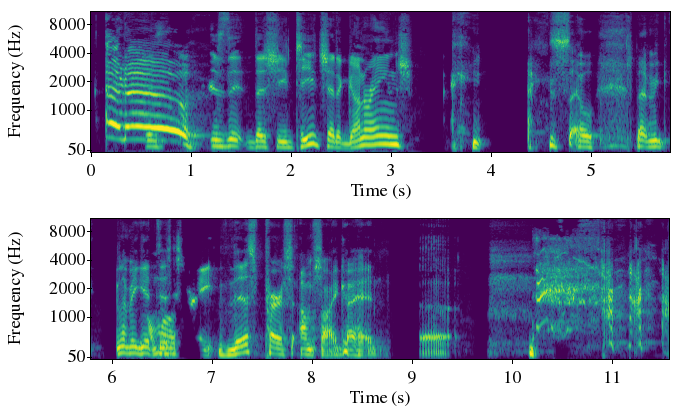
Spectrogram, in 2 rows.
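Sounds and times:
speech: 0:00.3 - 0:10.4
loud long croaky burp: 0:09.1 - 0:09.6
laughter: 0:10.2 - 0:11.5.

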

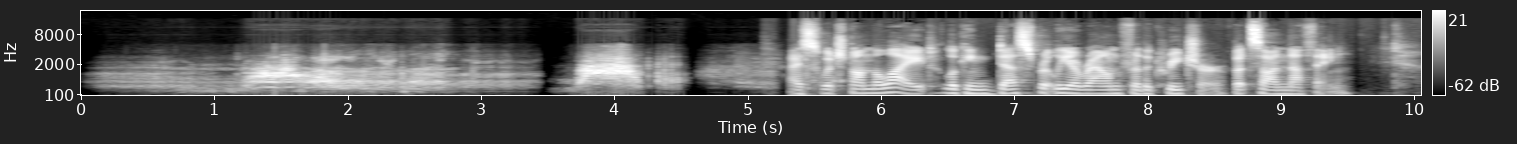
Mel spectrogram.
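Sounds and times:
big cat growling low and rough: 0:00.0 - 0:05.3
speech: 0:05.4 - 0:10.0.

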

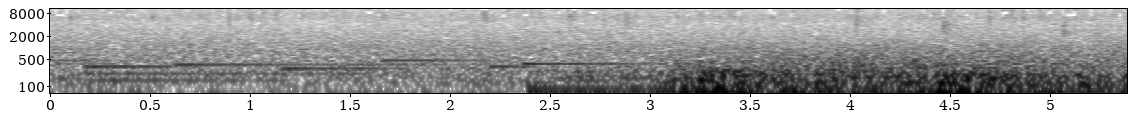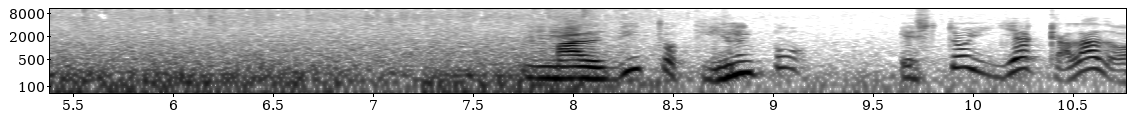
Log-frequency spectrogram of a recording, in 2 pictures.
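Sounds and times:
heavy rain pouring across the street: 0:00.0 - 0:10.7
deep low rumble: 0:02.4 - 0:06.7
speech: 0:07.8 - 0:10.7.

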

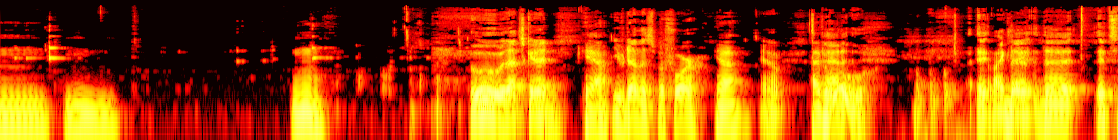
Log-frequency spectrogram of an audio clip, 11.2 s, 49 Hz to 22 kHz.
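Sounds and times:
glasses clinking in a toast: 0:00.0 - 0:00.9, 0:03.0 - 0:04.5
speech: 0:02.9 - 0:03.3, 0:04.1 - 0:11.1.

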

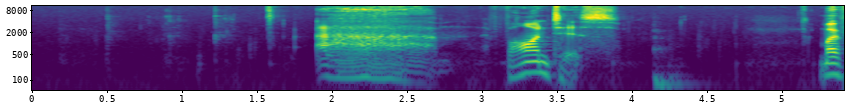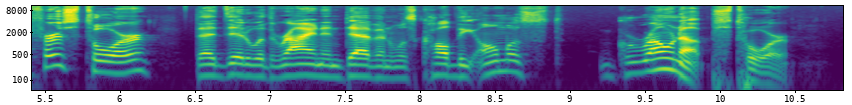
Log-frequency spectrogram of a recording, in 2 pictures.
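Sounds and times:
person drinking with lip and swallowing clicks: 0:01.6 - 0:02.9
speech: 0:01.9 - 0:02.3, 0:03.2 - 0:04.0, 0:05.3 - 0:10.5.

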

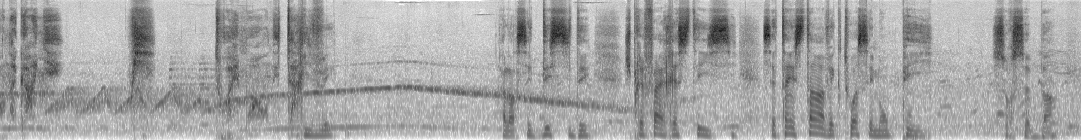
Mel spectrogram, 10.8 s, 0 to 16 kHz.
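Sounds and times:
ambulance siren wailing: 0:00.0 - 0:09.7
sharp bursts of street noise: 0:00.0 - 0:10.8
speech: 0:03.0 - 0:03.6, 0:05.0 - 0:10.8
faint crowd sounds: 0:06.3 - 0:10.8.

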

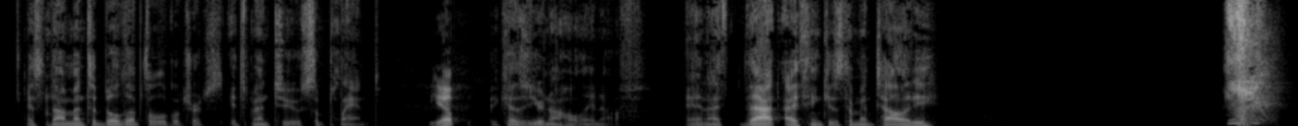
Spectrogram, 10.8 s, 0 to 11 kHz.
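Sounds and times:
speech: 0:00.2 - 0:07.9, 0:10.2 - 0:10.5
single loud sneeze: 0:10.2 - 0:10.8.

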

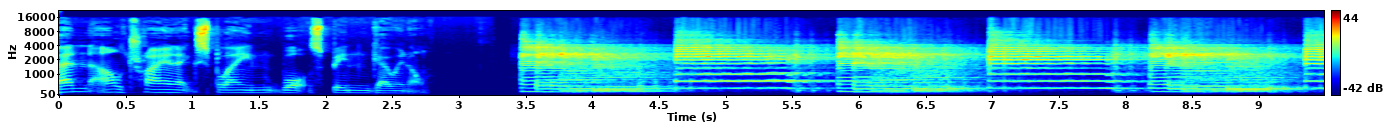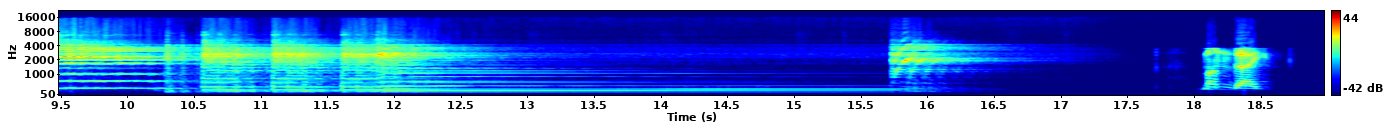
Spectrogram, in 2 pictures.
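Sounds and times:
speech: 0:00.0 - 0:02.8
loud twangy electric guitar riff with strummed chords and heavy effected tone: 0:03.4 - 0:16.9.

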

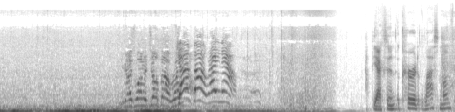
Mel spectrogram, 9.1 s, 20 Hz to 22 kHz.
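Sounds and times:
boat motor rumbling on Traverse Bay Michigan: 0:00.0 - 0:07.2
speech: 0:02.5 - 0:04.0, 0:07.4 - 0:09.1.

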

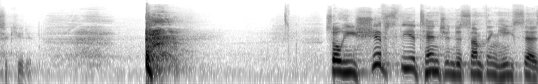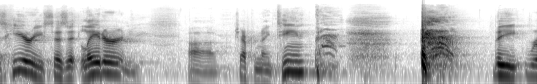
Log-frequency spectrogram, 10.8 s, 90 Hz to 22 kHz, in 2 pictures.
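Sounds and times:
speech: 0:00.0 - 0:00.7, 0:03.3 - 0:09.2, 0:10.3 - 0:10.7
man coughing: 0:01.4 - 0:02.0, 0:08.5 - 0:08.9, 0:09.6 - 0:10.1
man clearing his throat: 0:01.5 - 0:02.0, 0:08.5 - 0:08.8, 0:09.6 - 0:10.1.

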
